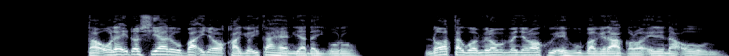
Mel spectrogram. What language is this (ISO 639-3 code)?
kik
